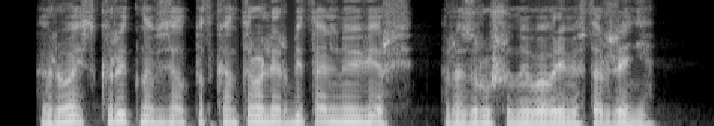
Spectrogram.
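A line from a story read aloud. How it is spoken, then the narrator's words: Flat colorless voice. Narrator (Russian): бесцветным голосом ответила Джао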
